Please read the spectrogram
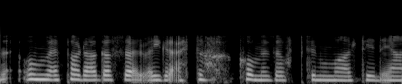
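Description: From start to finish the speech carries the sound of the iLBC codec, and the damage is plainly audible. Nothing above 4 kHz gets through, so it's boxed into a narrowband telephone sound, and the voice has that slightly rough, synthetic edge from each frame's excitation being coded on its own. The roughness fits the 13.33 kbps mode with 30 ms frames.

Then at about 3.09 to 3.13 s there's a brief spot of lost iLBC frames. The gap lasts about 30 ms, which points to a single dropped 30 ms frame. The decoder filled it by repeating the last pitch cycle blended with noise, so you hear a short held, faintly buzzy vowel-like smear. Since iLBC frames don't depend on each other, the voice snaps back right after.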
